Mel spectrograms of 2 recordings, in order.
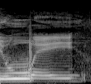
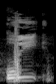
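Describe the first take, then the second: First: An e-like vowel sounds between u and i. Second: It is said as plain u then i. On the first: The speaker calls it right. "ada E-nya jadi wei" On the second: The speaker calls it wrong. "dibacanya bukan ui"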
